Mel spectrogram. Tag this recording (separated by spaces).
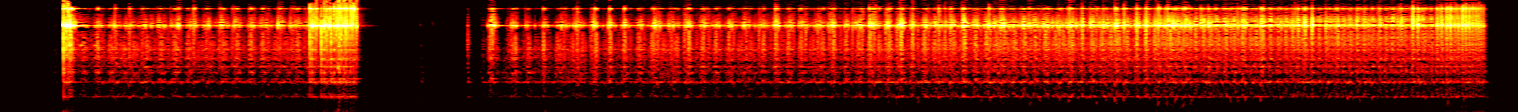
steel metal aluminum round roll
